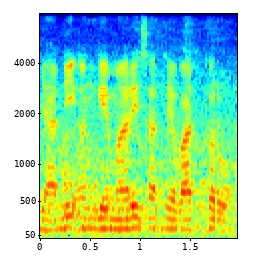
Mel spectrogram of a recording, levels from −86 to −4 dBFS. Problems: constant background noise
